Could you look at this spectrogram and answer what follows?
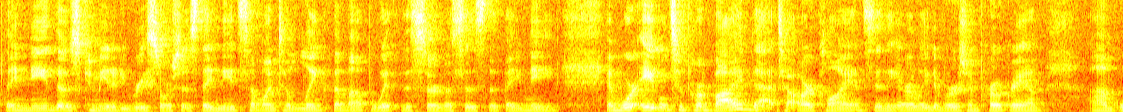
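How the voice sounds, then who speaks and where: A woman's voice: deep voice, darkish tone, a little hiss or hum. A woman on a mental health program's staff speaking earnestly and measuredly in an interview. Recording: echoey room.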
